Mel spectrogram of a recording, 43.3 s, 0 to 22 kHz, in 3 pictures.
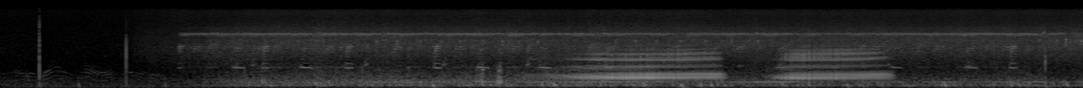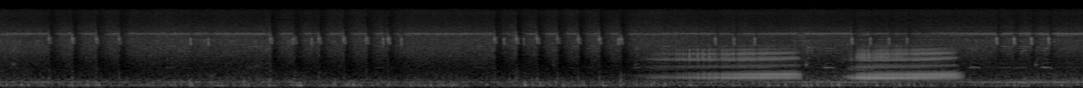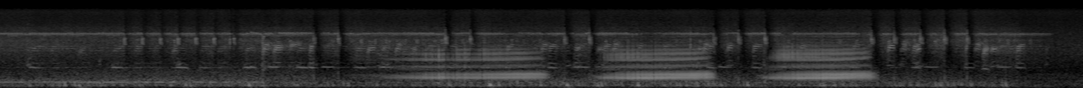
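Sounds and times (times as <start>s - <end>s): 
faint night ambience: 0.0s - 43.3s
steady high insect drone: 2.3s - 43.3s
river frog giving low, rough growling calls: 2.7s - 13.6s, 22.9s - 42.8s.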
